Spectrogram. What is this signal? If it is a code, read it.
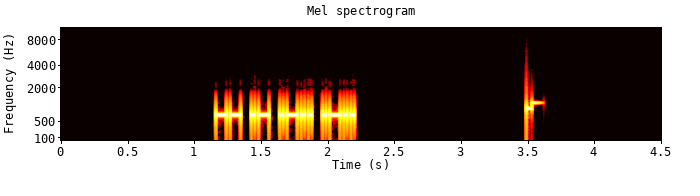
Morse code, heard as a keyed tone, about 44 wpm, 700 Hz. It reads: MALL
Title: Top 1501-1750 Words 45wpm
